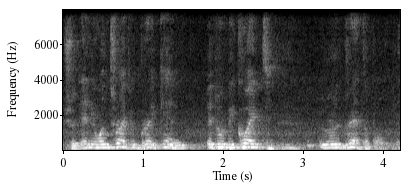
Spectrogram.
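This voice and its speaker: A man's voice: a little high, moderate pace, warm tone, lo-fi sound, close to an everyday voice. A man playing a genteel, pompous general who hunts men for sport, in a live theatrical horror drama. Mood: smug menace. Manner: urbane, pompous, condescending. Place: live performance in a bookstore. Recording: distant, echoey live room recording with noise.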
